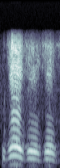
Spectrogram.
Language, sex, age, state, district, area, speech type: Hindi, male, 60+, Uttar Pradesh, Azamgarh, rural, conversation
